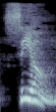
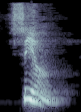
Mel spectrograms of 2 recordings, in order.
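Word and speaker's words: Sihon (ציון): Zion, Sihon, in the Hebrew it's pronounced. Sihon.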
